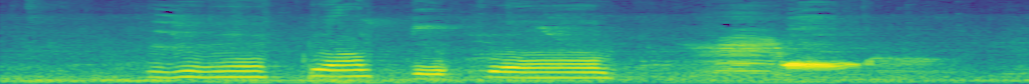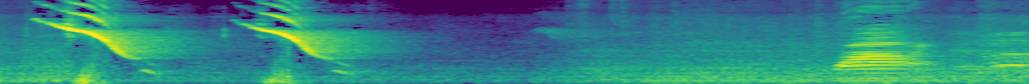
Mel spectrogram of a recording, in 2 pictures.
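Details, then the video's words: Common hill myna in a vocal duel against another hill myna, giving nasal harmonic notes in quick pairs, a hoarse burst, then two loud, steeply falling whistles, a pause, and a final rising harmonic phrase, with low room hum. "Burung Boe Adu Mekanik dengan Burung Boe lain"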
